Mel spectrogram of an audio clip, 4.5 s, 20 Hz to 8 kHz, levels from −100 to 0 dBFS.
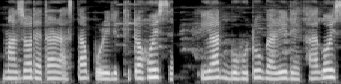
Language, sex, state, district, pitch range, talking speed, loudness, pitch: Assamese, female, Assam, Sonitpur, 215-255 Hz, 130 wpm, -16 LUFS, 230 Hz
